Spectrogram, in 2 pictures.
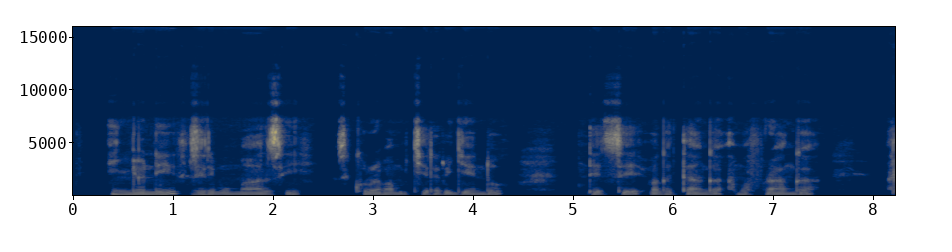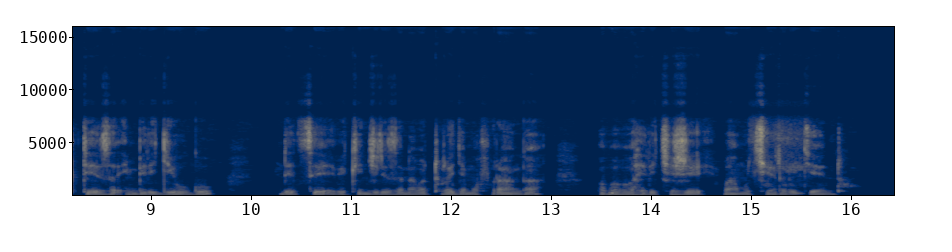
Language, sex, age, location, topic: Kinyarwanda, male, 25-35, Nyagatare, agriculture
